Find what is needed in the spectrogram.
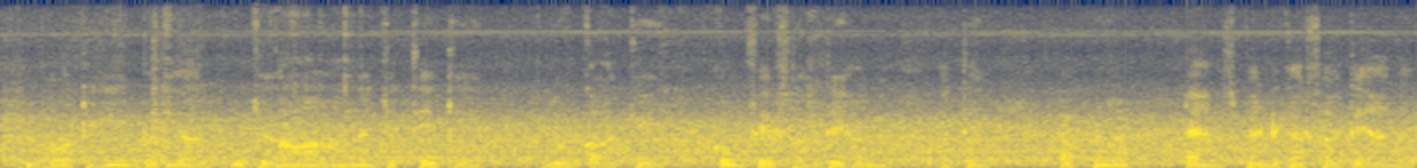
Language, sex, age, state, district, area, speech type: Punjabi, male, 18-30, Punjab, Bathinda, rural, spontaneous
